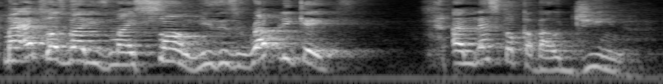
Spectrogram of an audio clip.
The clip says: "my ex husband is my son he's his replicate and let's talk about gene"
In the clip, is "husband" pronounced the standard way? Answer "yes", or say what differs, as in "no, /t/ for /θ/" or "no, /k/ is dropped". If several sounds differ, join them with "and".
no, /n/ is dropped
